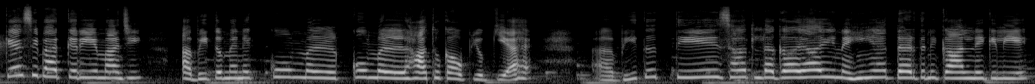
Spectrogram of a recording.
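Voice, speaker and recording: A woman's voice: high-pitched, unhurried, voice pushed up. A woman voicing a cunning young daughter-in-law in a comic family story, mock-sweet, teasing and emphatic. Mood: feigned sweetness. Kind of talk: Hindi animated family comedy story. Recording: music behind the voice.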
